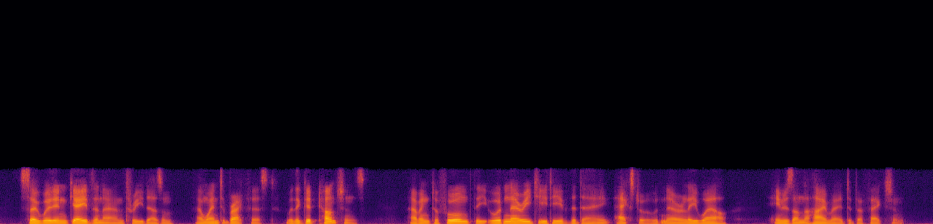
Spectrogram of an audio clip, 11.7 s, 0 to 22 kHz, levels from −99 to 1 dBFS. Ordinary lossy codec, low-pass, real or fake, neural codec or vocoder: AAC, 48 kbps; 5.4 kHz; fake; codec, 24 kHz, 0.9 kbps, WavTokenizer, large speech release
